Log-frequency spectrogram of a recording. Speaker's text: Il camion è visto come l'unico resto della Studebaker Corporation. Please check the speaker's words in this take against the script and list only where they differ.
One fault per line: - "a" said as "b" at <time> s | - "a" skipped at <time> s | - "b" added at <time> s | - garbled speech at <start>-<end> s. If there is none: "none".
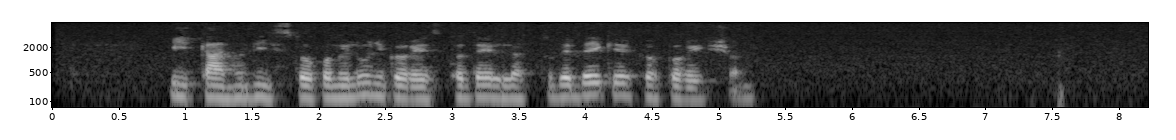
- "è" skipped at 1.5 s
